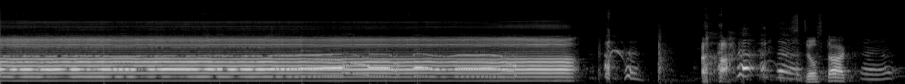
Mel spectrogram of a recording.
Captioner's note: coughs again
